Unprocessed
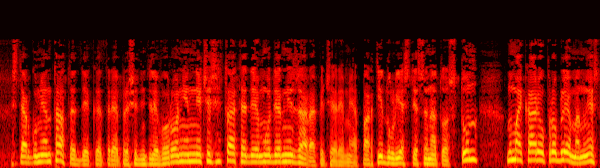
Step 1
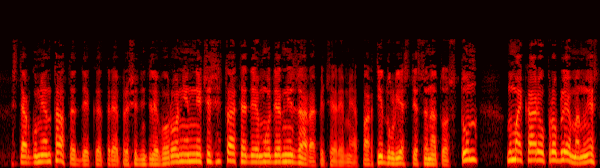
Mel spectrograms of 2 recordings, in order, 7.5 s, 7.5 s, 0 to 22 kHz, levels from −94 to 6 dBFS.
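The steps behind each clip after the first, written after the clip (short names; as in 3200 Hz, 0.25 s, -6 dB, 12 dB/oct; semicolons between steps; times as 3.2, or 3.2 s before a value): HPF 94 Hz; upward expander 1.5:1, over -46 dBFS; gain -5.5 dB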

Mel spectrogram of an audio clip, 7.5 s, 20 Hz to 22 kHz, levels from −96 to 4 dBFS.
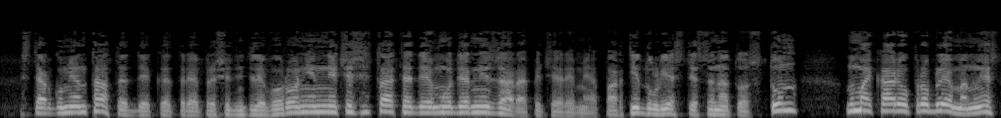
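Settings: nothing audible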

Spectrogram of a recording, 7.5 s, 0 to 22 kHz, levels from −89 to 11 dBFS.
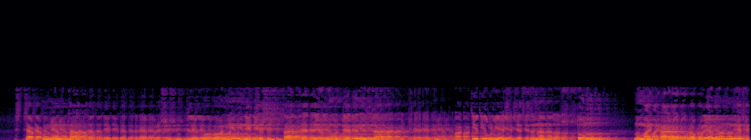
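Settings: feedback echo 81 ms, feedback 44%, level -3 dB; gain +8 dB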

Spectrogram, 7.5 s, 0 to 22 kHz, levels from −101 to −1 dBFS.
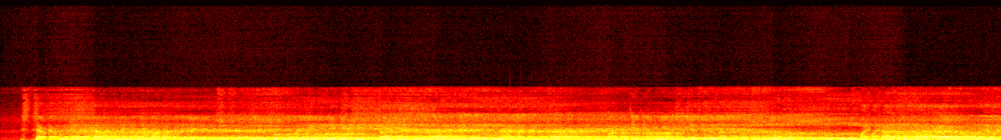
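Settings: compressor 3:1, threshold -31 dBFS, peak gain reduction 10 dB; non-linear reverb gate 0.45 s rising, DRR -3.5 dB; gain +8.5 dB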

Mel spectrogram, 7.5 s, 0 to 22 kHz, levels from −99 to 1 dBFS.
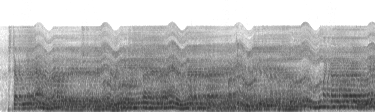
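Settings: record warp 45 rpm, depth 250 cents; gain -4 dB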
